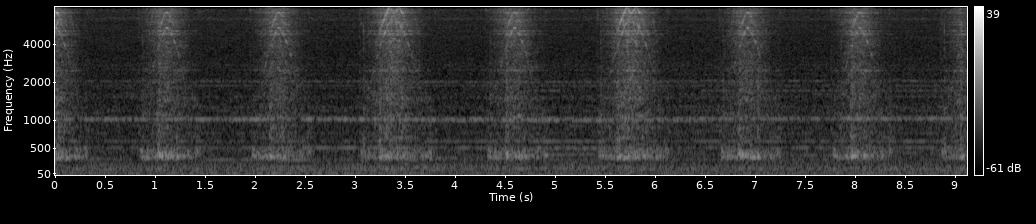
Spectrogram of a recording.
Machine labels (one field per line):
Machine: slide rail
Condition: normal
